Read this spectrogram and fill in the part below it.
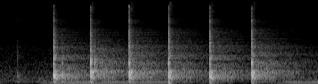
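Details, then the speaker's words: Diesel FJ Cruiser up on a hoist; six crisp, ringing taps on the body near a rust hole, the bright sound of solid, unrusted metal, in contrast to dull rusted metal. "so good metal will sound like this"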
